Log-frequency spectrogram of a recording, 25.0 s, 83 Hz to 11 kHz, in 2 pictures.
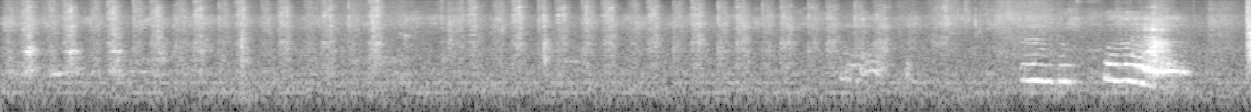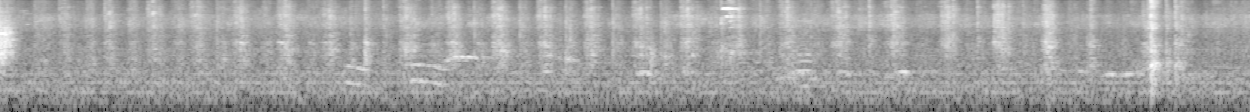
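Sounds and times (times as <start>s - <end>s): scissors snipping fabric: 0.2s - 9.0s, 12.4s - 24.4s.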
